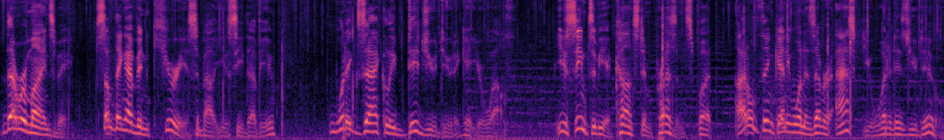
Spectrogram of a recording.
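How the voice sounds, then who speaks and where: A man's voice: mid-range voice, wildly swooping pitch, moderate pace, creaky. A man voicing Batman as a young billionaire in an audio drama, speaking earnestly and solemnly. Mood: curious. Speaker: voice actor. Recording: with background music.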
